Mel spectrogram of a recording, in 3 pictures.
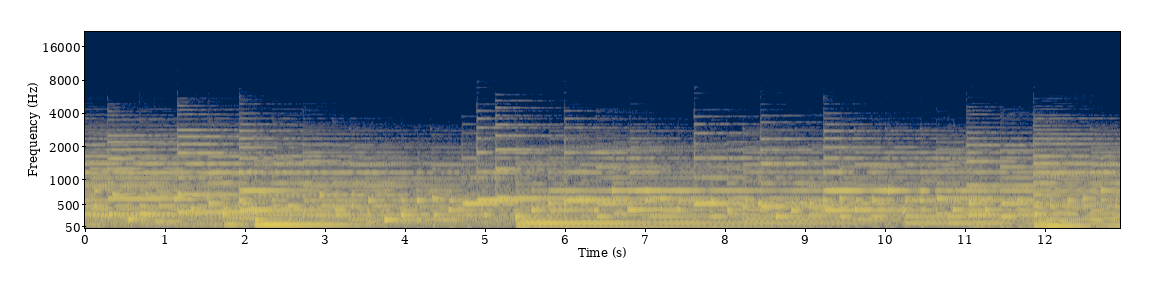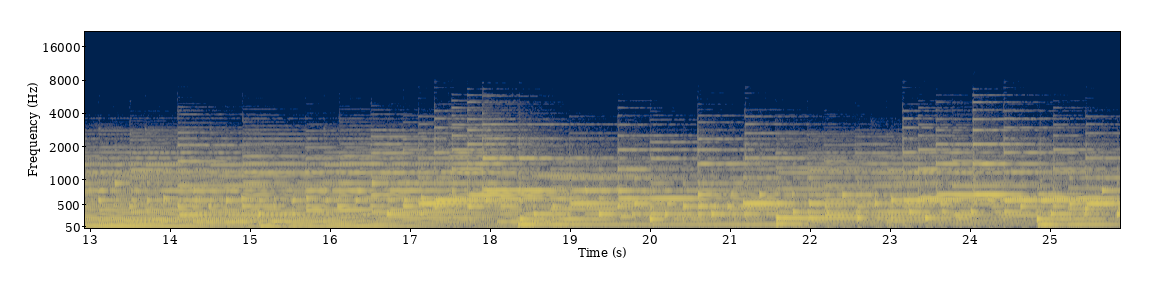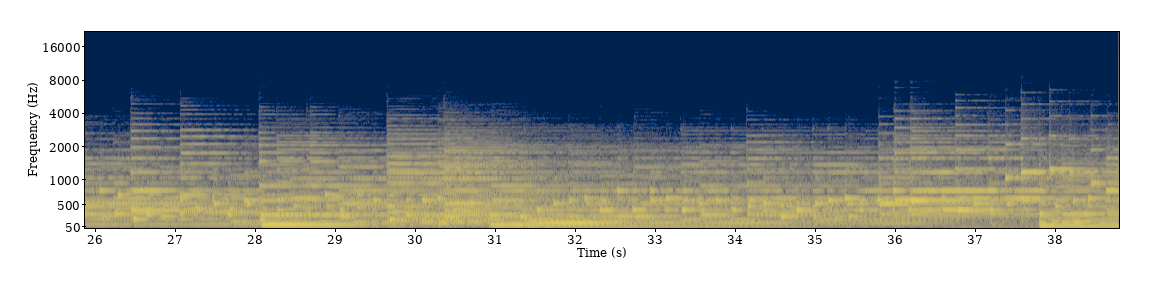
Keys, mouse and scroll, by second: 0.3 super+u, 1.5 shift+middle click, 6.3 click, 6.8 KP_Decimal, 10.4 click, 11.7 shift+click, 12.2 shift+click, 12.6 shift+click, 13.1 shift+click, 13.5 shift+click, 14.7 shift+click, 15.1 shift+click, 15.4 shift+click, 15.5 shift+middle click, 17.3 shift+click, 17.8 shift+click, 18.2 shift+click, 19.9 shift+click, 21.2 shift+click, 21.5 shift+click, 22.1 shift+click, 25.5-26.7 shift+middle drag, 26.7 shift+click, 27.7 shift+click, 28.3 shift+click, 29.1 middle click, 29.9-30.9 scroll up 2, 30.9-31.7 scroll up 1, 31.7-32.4 scroll up 1, 36.7 middle click, 37.4 click, 37.5 middle click.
